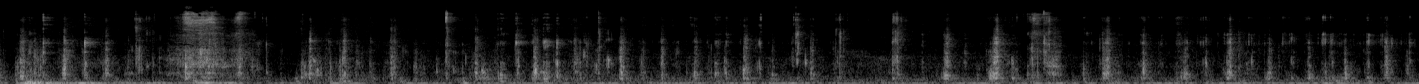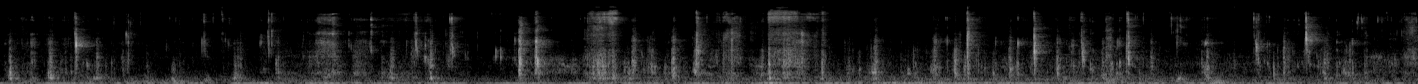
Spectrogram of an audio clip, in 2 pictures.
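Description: A person chewing a mouthful of soft enoki and oyster mushrooms in sauce, with a steady run of wet clicking and smacking mouth sounds. There are louder bursts near the start and again around twenty seconds in.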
